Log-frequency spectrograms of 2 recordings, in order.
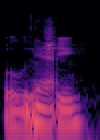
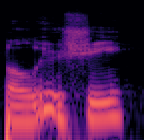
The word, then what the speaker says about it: Bellucci: Yeah, I think you are correct, Bellucci. Yeah. Because a lot of people say Belushi. Yeah, it's like it's not John or Jim Belushi.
